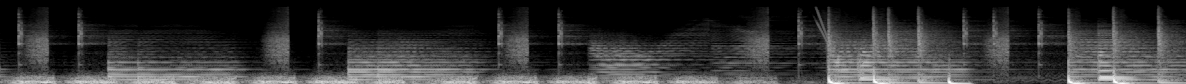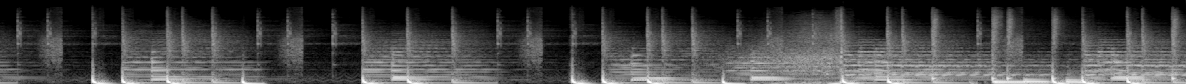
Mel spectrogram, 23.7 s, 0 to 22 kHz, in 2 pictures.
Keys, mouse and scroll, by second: 8.3 double click, 9.1 alt+scroll up 1, 11.9 space, 12.0 alt+scroll up 1, 12.6 alt+scroll down 1, 13.4 space, 18.6 alt+scroll up 1.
